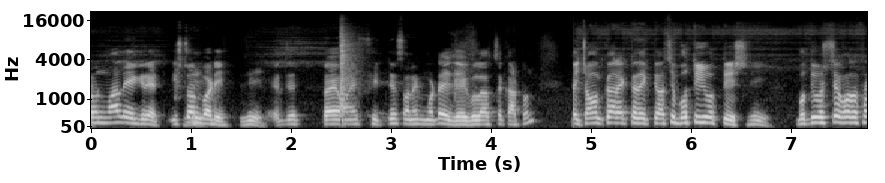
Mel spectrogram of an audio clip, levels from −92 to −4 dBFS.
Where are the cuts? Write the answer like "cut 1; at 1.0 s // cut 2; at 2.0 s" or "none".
cut 1; at 4.6 s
